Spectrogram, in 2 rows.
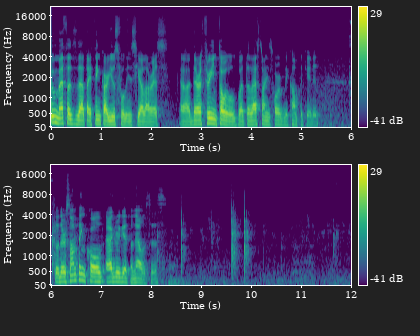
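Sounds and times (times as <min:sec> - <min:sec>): chalk scratching on blackboard: 0:08.1 - 0:12.0.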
